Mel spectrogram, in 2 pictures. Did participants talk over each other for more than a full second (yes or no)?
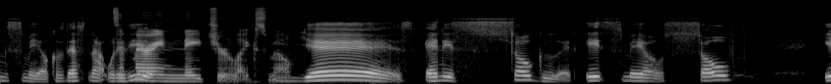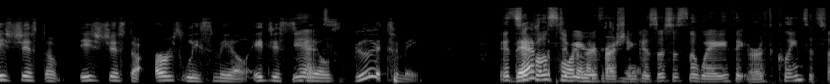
yes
